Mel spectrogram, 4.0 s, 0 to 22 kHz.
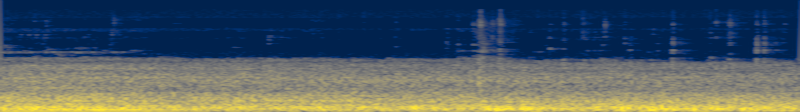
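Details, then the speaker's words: Daihatsu Sigra at about 20,000 km after second service and a straightened front part, driven over rough road: only low steady road rumble, no knocks or clunks from the front; earlier rattle gone. "posisinya seperti ini tapi ini bener-bener nggak bunyi udah udah rapi ya jadi nggak ada nggak ada suara waduh mantap banget nih"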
